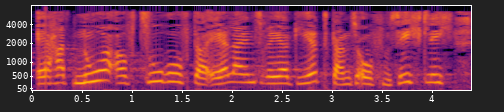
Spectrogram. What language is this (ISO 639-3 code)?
deu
